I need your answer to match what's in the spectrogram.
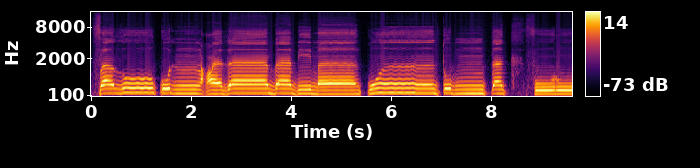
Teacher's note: Karena ada mad thobi'i bertemu dengan huruf yang disukunkan yaitu nun. Nun ini disukunkan karena sebab berhenti maka ru mad arid sukun dibaca panjang. runya boleh dua harakat, empat harakat atau enam harakat.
